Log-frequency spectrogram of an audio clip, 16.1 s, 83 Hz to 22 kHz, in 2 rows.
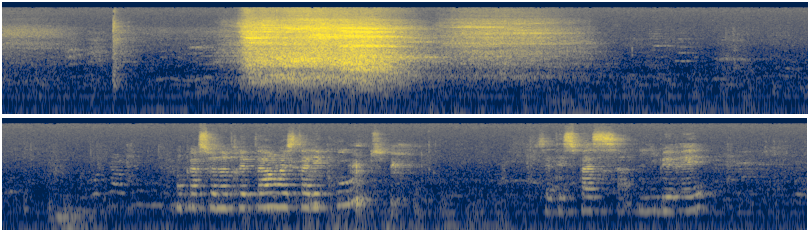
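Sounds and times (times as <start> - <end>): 
breathing in and out during a guided relaxation exercise: 0.0 - 0.9, 2.0 - 6.3
speech: 10.1 - 12.2, 13.6 - 15.2.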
